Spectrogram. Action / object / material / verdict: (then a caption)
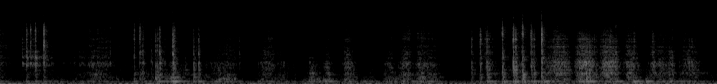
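scrape / plastic game console housing / plastic / none. Fingertips and nails rub and scratch across the ribbed black plastic top of an Atari Flashback 2 console with a hollow plastic housing. Quick, irregular bursts of bright, dry scratching come in clusters over a steady low hum near 120 Hz, with short, unringing strokes.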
